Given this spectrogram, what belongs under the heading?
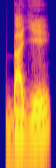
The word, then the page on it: bâiller: francais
